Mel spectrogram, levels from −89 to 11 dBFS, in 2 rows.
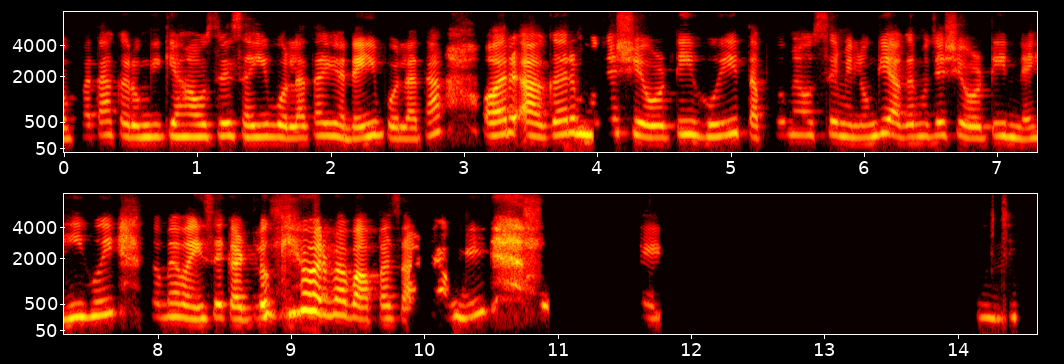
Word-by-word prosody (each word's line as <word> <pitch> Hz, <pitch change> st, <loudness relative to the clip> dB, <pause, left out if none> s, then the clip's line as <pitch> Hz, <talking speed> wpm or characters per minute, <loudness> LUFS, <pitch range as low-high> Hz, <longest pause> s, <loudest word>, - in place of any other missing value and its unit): पता 240 Hz, +3 st, -6 dB
करुँगी 225 Hz, -1 st, -3 dB
कि, 240 Hz, +1 st, -3 dB
"हाँ, 230 Hz, 0 st, 0 dB
उसने 240 Hz, +1 st, -2 dB
सही 225 Hz, -1 st, -3 dB
बोला 210 Hz, 0 st, -1 dB
था -, -, -3 dB
या 240 Hz, -2 st, -2 dB
नहीं 205 Hz, +5 st, +3 dB
बोला 200 Hz, -2 st, -4 dB
था?" 265 Hz, +9 st, -3 dB, 0.3 s
और 255 Hz, +3 st, +5 dB
अगर 255 Hz, +1 st, +3 dB
मुझे 265 Hz, +2 st, -1 dB
श्योरिटी 240 Hz, -2 st, -1 dB
हुई 245 Hz, +5 st, -1 dB
तब 220 Hz, -1 st, -3 dB
तो 255 Hz, -, -16 dB
मैं 255 Hz, -, -9 dB
उससे 255 Hz, +1 st, -7 dB
मिलूँगी, 225 Hz, +6 st, -3 dB
अगर 225 Hz, +1 st, -6 dB
मुझे 240 Hz, +2 st, -4 dB
श्योरिटी 230 Hz, +1 st, -4 dB
नहीं 225 Hz, +7 st, -1 dB
हुई, 290 Hz, +4 st, -1 dB, 0.3 s
तो 255 Hz, -, -15 dB
मैं 260 Hz, 0 st, -2 dB
वहीं 230 Hz, -2 st, +3 dB
से 250 Hz, +2 st, 0 dB
कट 225 Hz, 0 st, +2 dB
लूँगी 305 Hz, +5 st, +2 dB
और 325 Hz, -, +8 dB
मैं 290 Hz, -, +4 dB
वापस 230 Hz, +1 st, -1 dB
आ -, -, +1 dB
जाऊँगी। 280 Hz, -, -5 dB, 1.2 s
जी। 235 Hz, -1 st, -8 dB, 2.5 s
जी। 235 Hz, +2 st, -11 dB
240 Hz, 165 wpm, -22 LUFS, 225-260 Hz, 2.5 s, और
